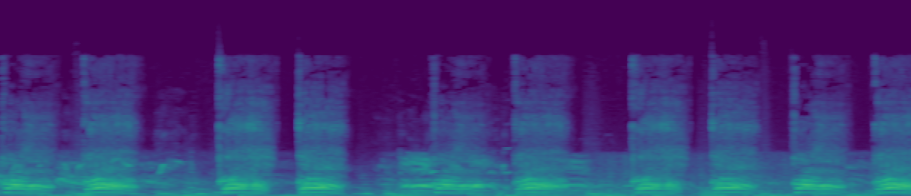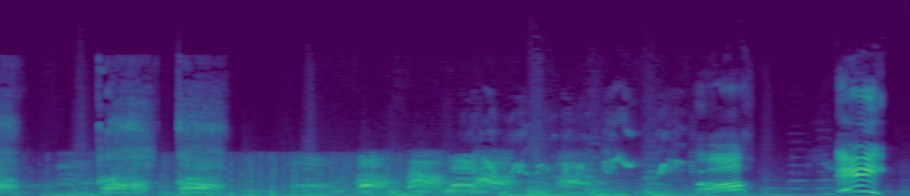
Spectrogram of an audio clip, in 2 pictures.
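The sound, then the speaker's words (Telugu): Crow cawing from a tree: many harsh, raspy caws come in a steady repeating series, with a few quicker, higher squawks toward the end. “ఆ కాకి అక్కడ ఏం చేస్తుంది? హే, shoe shoe, నా చెట్టు మీద నుంచి వెళ్ళిపో వెళ్ళిపో.”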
